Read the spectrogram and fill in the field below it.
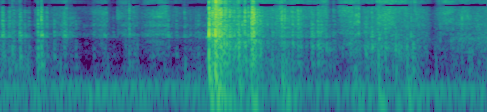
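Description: A plastic disc case clicks open.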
